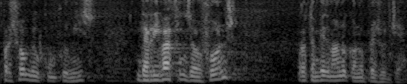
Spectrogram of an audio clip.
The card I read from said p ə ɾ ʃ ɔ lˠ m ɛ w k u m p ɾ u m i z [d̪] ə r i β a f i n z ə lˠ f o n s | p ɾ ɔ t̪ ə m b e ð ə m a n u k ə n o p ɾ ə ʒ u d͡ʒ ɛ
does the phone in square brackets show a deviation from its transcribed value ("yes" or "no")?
no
